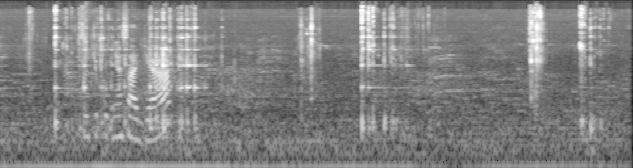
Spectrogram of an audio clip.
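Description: Ice cubes clink into a glass in short, bright, scattered knocks for an iced milk drink being made, with someone speaking softly between them.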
